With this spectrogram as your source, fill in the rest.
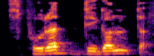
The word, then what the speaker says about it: স্ফুরদ্দিগন্ত: এটা কি বলেছি, নিচে যখন হসন্ত আছে মানে উচ্চারণটা হবে স্ফুরাদ, স্ফুরাদ দিগন্ত।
